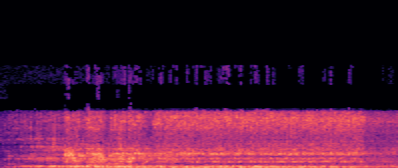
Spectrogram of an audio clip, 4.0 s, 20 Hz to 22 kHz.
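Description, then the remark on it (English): A toilet flushes with a 9-volt battery dropped into it, a loud, steady rush and swirl of water that starts abruptly and roars for several seconds before easing slightly at the end. No one speaks. “Will it flush? 3, 2, 1. 9-volt battery.”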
